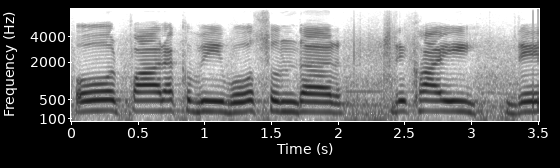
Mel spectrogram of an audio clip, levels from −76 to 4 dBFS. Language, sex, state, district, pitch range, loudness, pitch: Hindi, female, Haryana, Jhajjar, 225-240 Hz, -12 LUFS, 235 Hz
